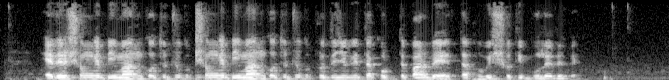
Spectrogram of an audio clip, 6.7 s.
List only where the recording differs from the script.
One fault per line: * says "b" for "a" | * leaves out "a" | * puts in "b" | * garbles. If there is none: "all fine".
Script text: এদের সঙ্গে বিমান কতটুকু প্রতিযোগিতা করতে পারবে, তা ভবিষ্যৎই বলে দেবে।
* puts in "সঙ্গে বিমান কতটুকু"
